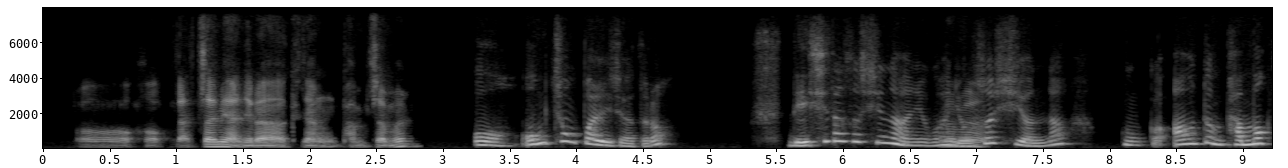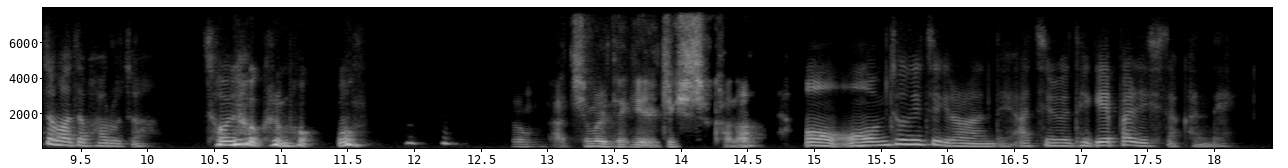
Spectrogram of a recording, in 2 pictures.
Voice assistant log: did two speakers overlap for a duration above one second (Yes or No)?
No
